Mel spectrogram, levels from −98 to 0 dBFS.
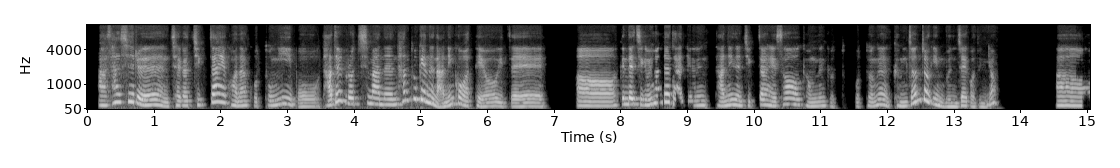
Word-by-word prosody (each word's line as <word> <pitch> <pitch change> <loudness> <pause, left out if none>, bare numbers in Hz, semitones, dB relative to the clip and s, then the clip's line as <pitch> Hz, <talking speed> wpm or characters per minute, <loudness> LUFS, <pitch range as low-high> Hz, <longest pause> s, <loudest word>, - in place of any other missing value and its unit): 아 185 -1 +1
사실은 205 - +3
제가 175 +2 -1
직장에 285 - +2
관한 175 -5 -1
고통이 185 +8 -4
뭐 140 -7 -5
다들 340 +3 +2
그렇지만은 230 -4 +1
1-2 370 - -2
개는 325 - +4
아닌 175 +6 +2
것 240 0 0
같아요 155 -4 -1
이제. 140 0 0 0.4
어 160 0 +3
근데 230 +2 +5
지금 210 -3 -1
현재 280 +7 +3 0.3
다니는 180 +1 -5
다니는 180 +2 0
직장에서 200 +4 -1
겪는 160 -1 -4
교통 140 -4 -15 0.2
고통은 160 +6 -4
금전적인 220 - 0
문제거든요. 135 - -3 0.9
아. 175 -1 +1
180 Hz, 265 characters per minute, -25 LUFS, 160-225 Hz, 0.9 s, 근데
